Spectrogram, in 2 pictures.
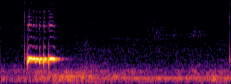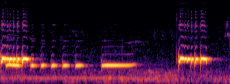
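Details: Local zebra dove in lively song that draws a rival's reply: three loud trilled phrases spaced several seconds apart, the middle one followed by a row of lower short coos and a long held coo, with a steady hum beneath.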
